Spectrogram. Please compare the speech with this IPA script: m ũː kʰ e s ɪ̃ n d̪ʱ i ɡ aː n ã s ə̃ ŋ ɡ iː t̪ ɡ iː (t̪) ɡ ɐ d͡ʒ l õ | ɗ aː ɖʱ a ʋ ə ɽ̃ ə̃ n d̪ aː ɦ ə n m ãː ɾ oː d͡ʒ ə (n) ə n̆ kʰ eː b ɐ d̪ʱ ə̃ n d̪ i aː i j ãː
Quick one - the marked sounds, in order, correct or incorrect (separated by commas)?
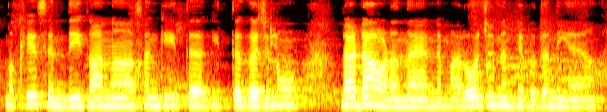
correct, correct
